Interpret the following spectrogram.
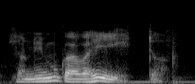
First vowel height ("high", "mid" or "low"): mid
